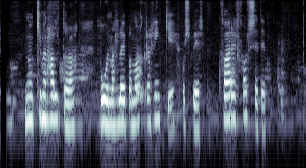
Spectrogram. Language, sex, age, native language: Icelandic, female, 18-19, Icelandic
